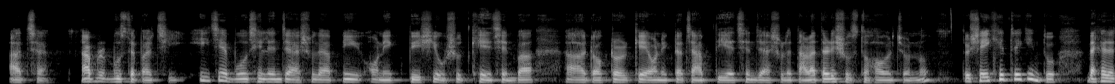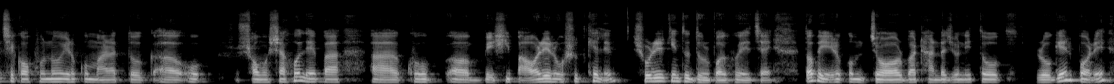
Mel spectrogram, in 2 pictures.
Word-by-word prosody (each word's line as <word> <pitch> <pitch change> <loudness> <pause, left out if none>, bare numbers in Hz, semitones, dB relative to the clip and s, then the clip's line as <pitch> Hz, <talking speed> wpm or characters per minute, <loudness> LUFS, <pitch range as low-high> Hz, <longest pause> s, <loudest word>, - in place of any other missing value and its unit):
আচ্ছা। - - -2 0.5
আপনার 135 0 -3
বুঝতে 130 -1 +1
পারছি। 100 0 -3 0.3
এই 175 - -1
যে 180 - +1 0.2
বলছিলেন 125 -1 +1
যে - - +4
আসলে 115 +2 -3
আপনি 245 - -2 0.3
অনেক 100 -2 -1 0.2
বেশি 110 -1 0
ওষুধ - - -4
খেয়েছেন। 100 0 0
বা 105 - +4 0.4
আ - - 0 0.2
ডক্টর 100 +2 +1 0.2
কে 115 - +5
অনেকটা 100 +2 0
চাপ 95 0 +2
দিয়েছেন 100 -1 0
যে - - +1
আসলে 100 +1 -3
তাড়াতাড়ি 110 +6 +4
সুস্থ - - -5
হওয়ার 100 -1 -1
জন্য। 95 -1 -4 0.4
তো - - -3
সেই 165 0 +5
ক্ষেত্রে 230 +1 +5
কিন্তু, 235 0 +3 0.4
দেখা 155 - +5
যাচ্ছে 140 +2 -1
কখনো 125 +1 0
এরকম 120 0 -1
মারাত্মক 105 0 -3 0.2
আ - - 0 0.2
ও - - +2 0.6
সমস্যা 115 +2 +1
হলে 170 -7 +3
বা 115 - +3 0.4
আ - - +1 0.3
খুব 120 -1 +1 0.3
আ - - +3 0.3
বেশি - - 0
পাওয়ারের 130 +3 +4
ওষুধ - - -4
খেলে - - +2 0.3
শরীর 145 +2 +4
কিন্তু 150 -1 +2
দুর্বল 100 -1 +2
হয়ে 100 -2 +1
যায়। 95 0 -1 0.3
তবে 160 -2 +5
এরকম 240 - -1 0.2
জ্বর 110 -1 +6
বা 115 - +3
ঠান্ডাজনিত 110 +1 -2 0.6
রোগের 155 - +4
পরে 245 - +3
115 Hz, 160 wpm, -24 LUFS, 100-135 Hz, 0.6 s, জ্বর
